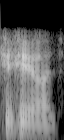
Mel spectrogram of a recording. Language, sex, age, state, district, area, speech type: Nepali, male, 30-45, West Bengal, Darjeeling, rural, conversation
